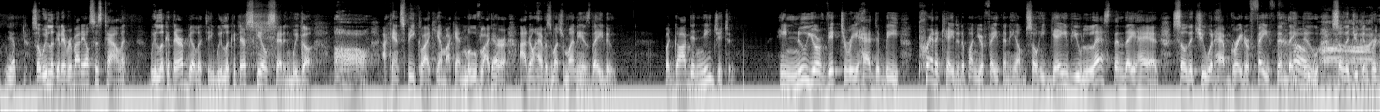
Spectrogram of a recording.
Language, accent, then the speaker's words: English; the South, United States; Growing up in the South, we had a great saying.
